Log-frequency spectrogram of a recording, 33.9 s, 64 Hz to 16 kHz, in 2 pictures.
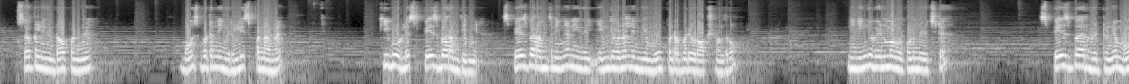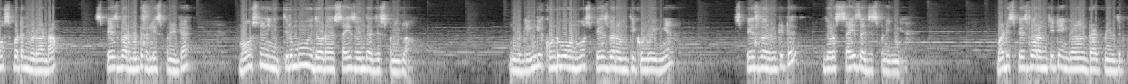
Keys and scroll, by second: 6.7 space.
